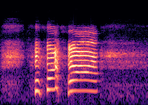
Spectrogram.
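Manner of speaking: high, loud cackle; sudden burst of laughter. Real, not acted. Reader cracking up after the sad act, loud laugh. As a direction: break character with a big laugh.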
